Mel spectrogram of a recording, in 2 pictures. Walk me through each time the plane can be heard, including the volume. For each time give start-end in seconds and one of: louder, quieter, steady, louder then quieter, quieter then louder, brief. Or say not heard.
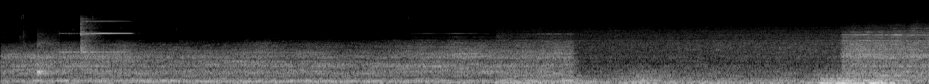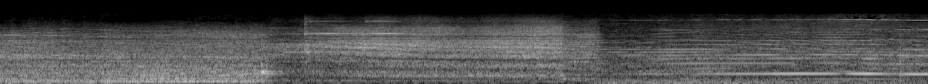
0.0-5.8 steady
8.4-18.5 steady.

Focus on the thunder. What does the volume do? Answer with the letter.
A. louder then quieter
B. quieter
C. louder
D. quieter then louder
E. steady
C.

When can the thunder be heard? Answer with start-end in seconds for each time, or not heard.
5.0-9.2.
